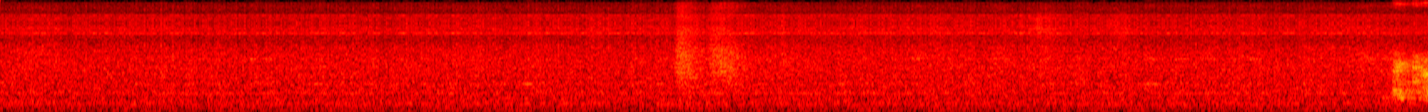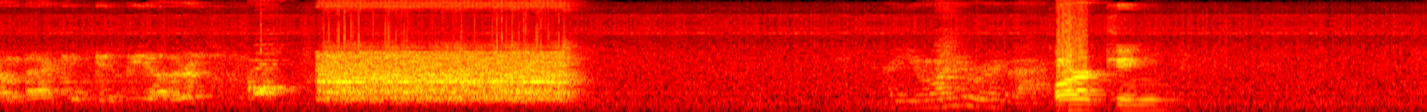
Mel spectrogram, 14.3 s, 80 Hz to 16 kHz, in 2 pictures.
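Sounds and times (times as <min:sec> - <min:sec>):
loud harsh radio static: 0:06.8 - 0:10.2
people talking: 0:06.9 - 0:10.1, 0:11.6 - 0:13.1.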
